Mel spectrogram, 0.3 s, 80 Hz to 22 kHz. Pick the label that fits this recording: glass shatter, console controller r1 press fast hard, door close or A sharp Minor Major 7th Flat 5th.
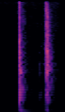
console controller r1 press fast hard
